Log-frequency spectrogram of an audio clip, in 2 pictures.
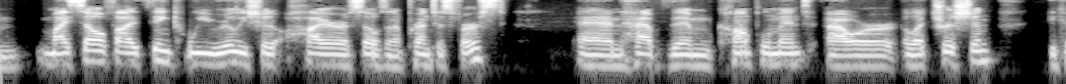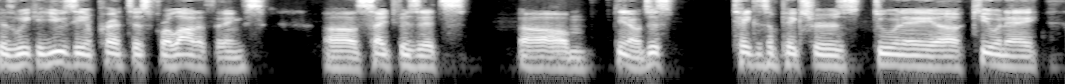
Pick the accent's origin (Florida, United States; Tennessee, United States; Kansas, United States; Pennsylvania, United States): Florida, United States; also born or lived in Texas; But, you know, I'm from Florida and Texas, and in those places, there's no rules on that.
